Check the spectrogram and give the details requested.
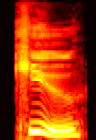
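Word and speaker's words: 九: Q in Katakana and the number nine is pronounced Q in Japanese so basically this is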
